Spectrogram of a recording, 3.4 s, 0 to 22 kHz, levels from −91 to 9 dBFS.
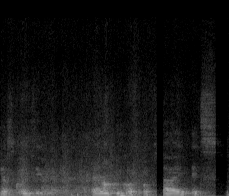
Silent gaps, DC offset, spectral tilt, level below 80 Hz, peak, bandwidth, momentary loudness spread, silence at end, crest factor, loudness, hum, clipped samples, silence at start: none; under 0.1%; -6.5 dB/octave; -82 dBFS; -18 dBFS; 19 kHz; 14 LU; 0 s; 18 dB; -35 LUFS; none; under 0.1%; 0 s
